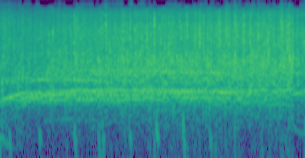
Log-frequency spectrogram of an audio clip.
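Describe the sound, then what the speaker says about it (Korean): Studio audience applause on a Korean army-unit variety show, a steady, loud wash of clapping from a crowd filling the whole moment with no voices on top. "박수 한번 보내주세요."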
